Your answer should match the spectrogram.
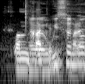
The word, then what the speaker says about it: Wissenland: Wissenland voilà. Est nul, tu vas jouer, voilà. Wissenland est nul. Oh là là, les W en allemand ça se prononce V, c'est comme vrai.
